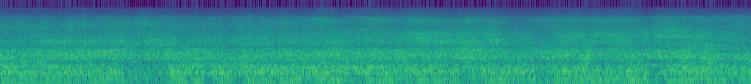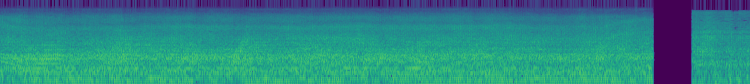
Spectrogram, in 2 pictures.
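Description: Mountain rescue helicopter running steadily close by, a loud, continuous rotor noise; it cuts out for under a second near the end.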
